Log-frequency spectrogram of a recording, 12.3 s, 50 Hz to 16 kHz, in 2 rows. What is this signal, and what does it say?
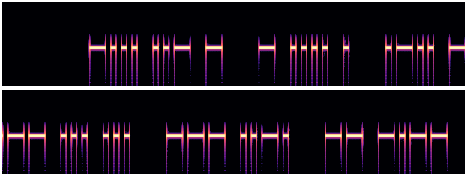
Morse code, heard as a keyed tone, about 17 wpm, 700 Hz. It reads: BUT THE LOSS OF MY
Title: Sentences from Top 1400 Words 17wpm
